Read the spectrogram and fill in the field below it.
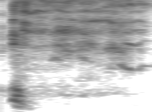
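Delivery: squeaky laugh. Real, not acted. Laughing at her own insult.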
